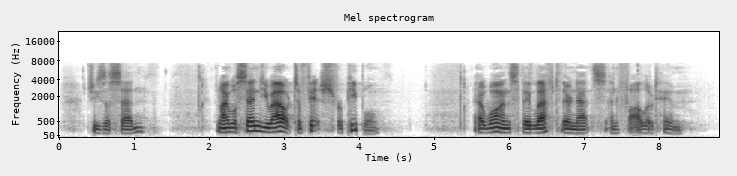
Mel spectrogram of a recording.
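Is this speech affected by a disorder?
No.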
